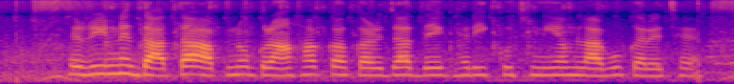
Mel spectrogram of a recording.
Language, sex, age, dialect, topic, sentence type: Maithili, female, 18-24, Angika, banking, statement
